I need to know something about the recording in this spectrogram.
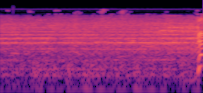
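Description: Steady crowd and stadium ambience at a football match, with a thin steady tone held under it.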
